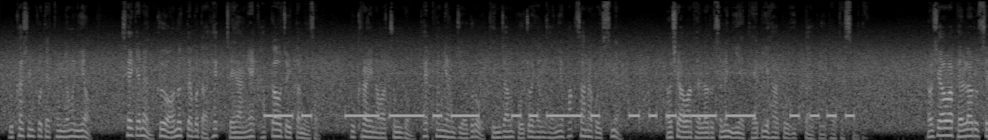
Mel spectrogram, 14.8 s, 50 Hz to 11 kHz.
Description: Morse code, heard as a keyed tone, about 9 wpm, 630 Hz, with radio static. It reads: NQF3H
